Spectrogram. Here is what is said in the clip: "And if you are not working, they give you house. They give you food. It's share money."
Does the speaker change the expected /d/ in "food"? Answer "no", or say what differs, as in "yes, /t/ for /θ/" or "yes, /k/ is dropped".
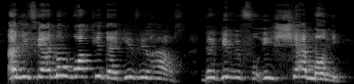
yes, /d/ is dropped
